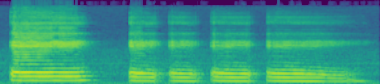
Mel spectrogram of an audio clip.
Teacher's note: The palatal diphthongs end with the e sound, so the sound really comes right up to the center of the palate. We've got short a plus e.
